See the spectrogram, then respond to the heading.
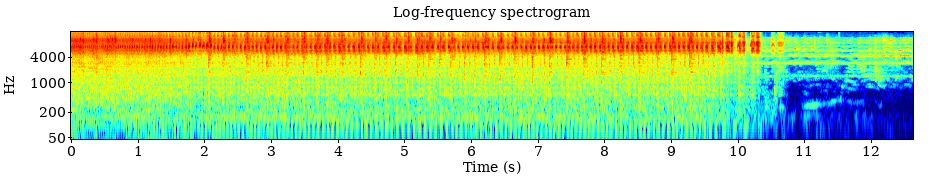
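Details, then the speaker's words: Vespa two-stroke engine after tightening loose carburetor nuts that had caused a strange noise; busy, even putter holds steady for ten seconds before shutdown, no rattle or hiccup. Normal idle after repair. "Jadi suara yang dihasilkan tadi disebabkan mur karburatornya longgar, teman-teman."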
